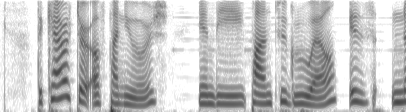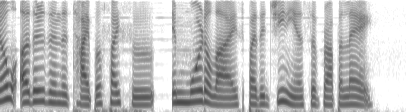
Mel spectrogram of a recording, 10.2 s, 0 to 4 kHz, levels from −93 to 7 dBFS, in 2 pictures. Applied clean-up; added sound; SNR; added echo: neural separator model SepFormer WHAM!.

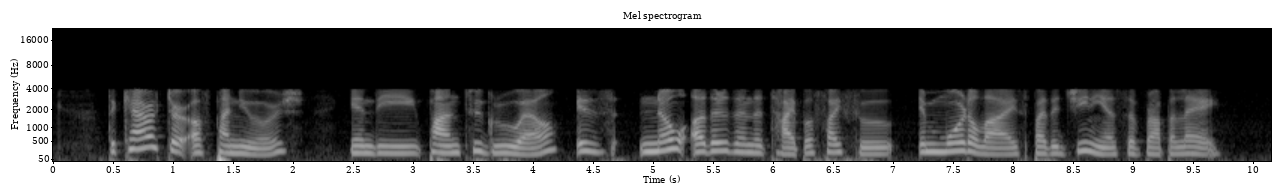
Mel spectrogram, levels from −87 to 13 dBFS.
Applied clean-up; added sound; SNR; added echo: none; none; none; none.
